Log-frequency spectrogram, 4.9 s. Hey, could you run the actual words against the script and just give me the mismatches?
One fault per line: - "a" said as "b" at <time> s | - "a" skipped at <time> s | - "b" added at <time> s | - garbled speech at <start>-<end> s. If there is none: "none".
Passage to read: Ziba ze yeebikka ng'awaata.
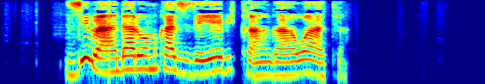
- "ndala omukazi" added at 1.2 s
